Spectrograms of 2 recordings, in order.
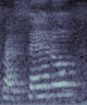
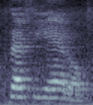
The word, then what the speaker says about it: prefiero: It makes it easier to pronounce instead of prefero, prefiero. It rolls a little bit better off your tongue.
